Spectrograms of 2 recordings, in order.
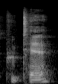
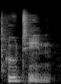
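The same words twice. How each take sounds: First: It is said with a French pronunciation. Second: It is said with a Western Canadian pronunciation.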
